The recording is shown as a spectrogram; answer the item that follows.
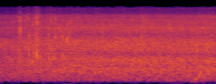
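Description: Shallow water sloshing and splashing steadily around a big flathead catfish held at the surface.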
